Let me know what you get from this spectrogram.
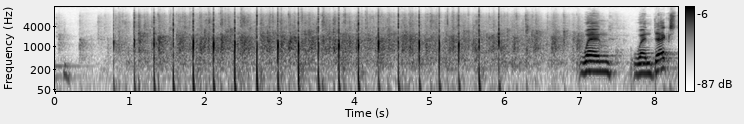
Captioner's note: applause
